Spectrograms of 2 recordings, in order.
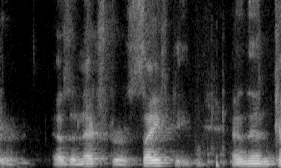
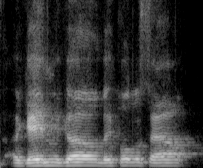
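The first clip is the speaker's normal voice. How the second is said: plain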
